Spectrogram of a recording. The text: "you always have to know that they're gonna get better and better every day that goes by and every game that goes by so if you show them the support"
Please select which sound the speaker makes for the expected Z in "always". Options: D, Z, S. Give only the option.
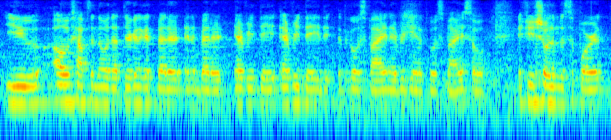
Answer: S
